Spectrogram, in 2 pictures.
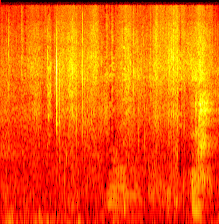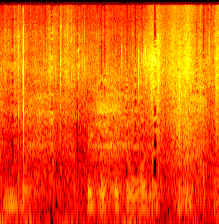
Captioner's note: grunts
